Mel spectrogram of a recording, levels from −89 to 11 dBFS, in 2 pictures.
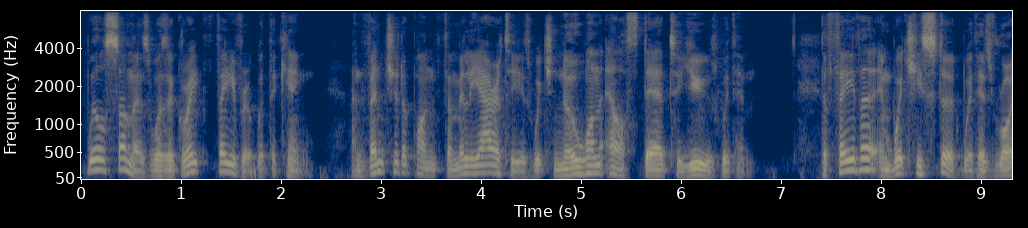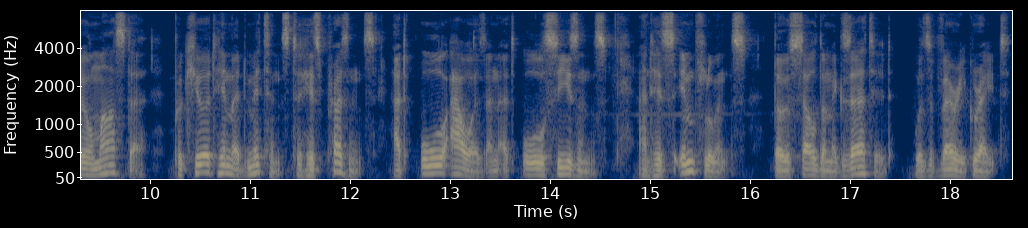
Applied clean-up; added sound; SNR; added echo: none; none; none; none.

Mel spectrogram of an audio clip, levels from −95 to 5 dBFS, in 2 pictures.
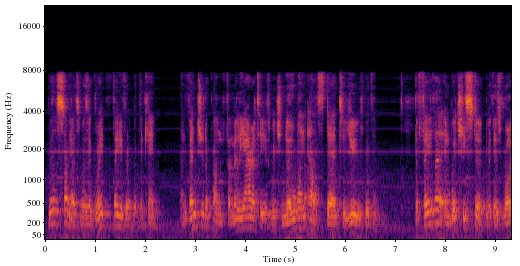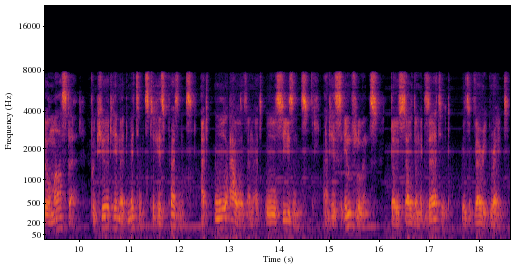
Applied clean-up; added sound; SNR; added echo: neural separator model SepFormer DNS4.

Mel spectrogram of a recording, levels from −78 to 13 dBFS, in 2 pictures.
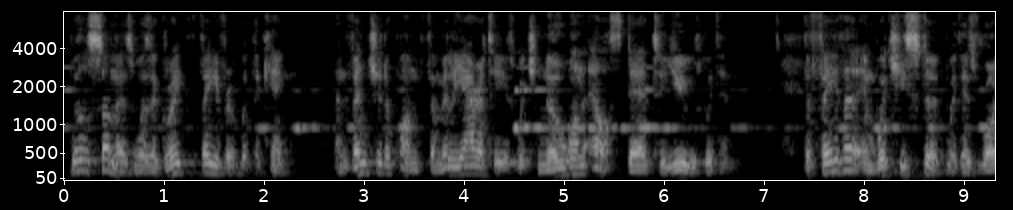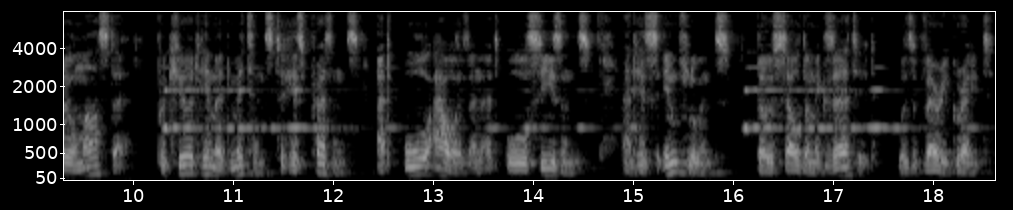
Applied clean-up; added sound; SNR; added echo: classical method WPE with log-MMSE.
